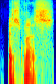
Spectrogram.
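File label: "isthmus", American English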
